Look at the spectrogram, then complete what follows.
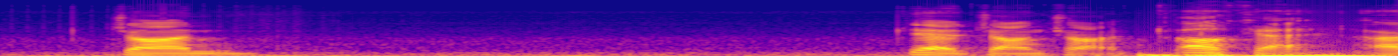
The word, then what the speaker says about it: JonTron: Yeah, JonTron.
